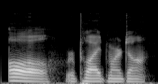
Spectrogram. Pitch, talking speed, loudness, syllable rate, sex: 140 Hz, 115 wpm, -17 LUFS, 3.8 syllables/s, male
